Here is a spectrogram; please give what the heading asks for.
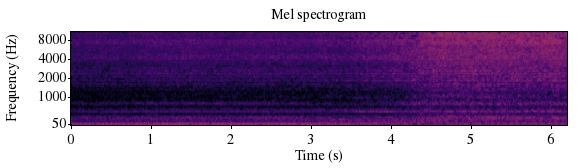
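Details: Boosted 408 LS V8 on its third start, warm with coolant steady at 199°F, thermostat apparently open, oil pressure good, not burning oil: deep, even, smooth idle with no ticking or knocking; normal idle.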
